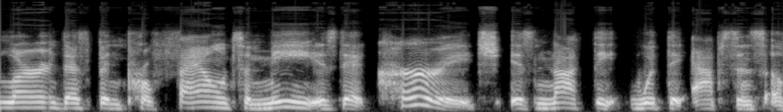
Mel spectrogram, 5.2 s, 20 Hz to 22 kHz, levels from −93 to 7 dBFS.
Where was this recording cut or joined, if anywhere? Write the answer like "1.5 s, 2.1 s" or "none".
none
